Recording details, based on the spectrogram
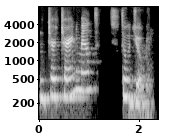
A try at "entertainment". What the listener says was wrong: Entertainment's already better. That's already better.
